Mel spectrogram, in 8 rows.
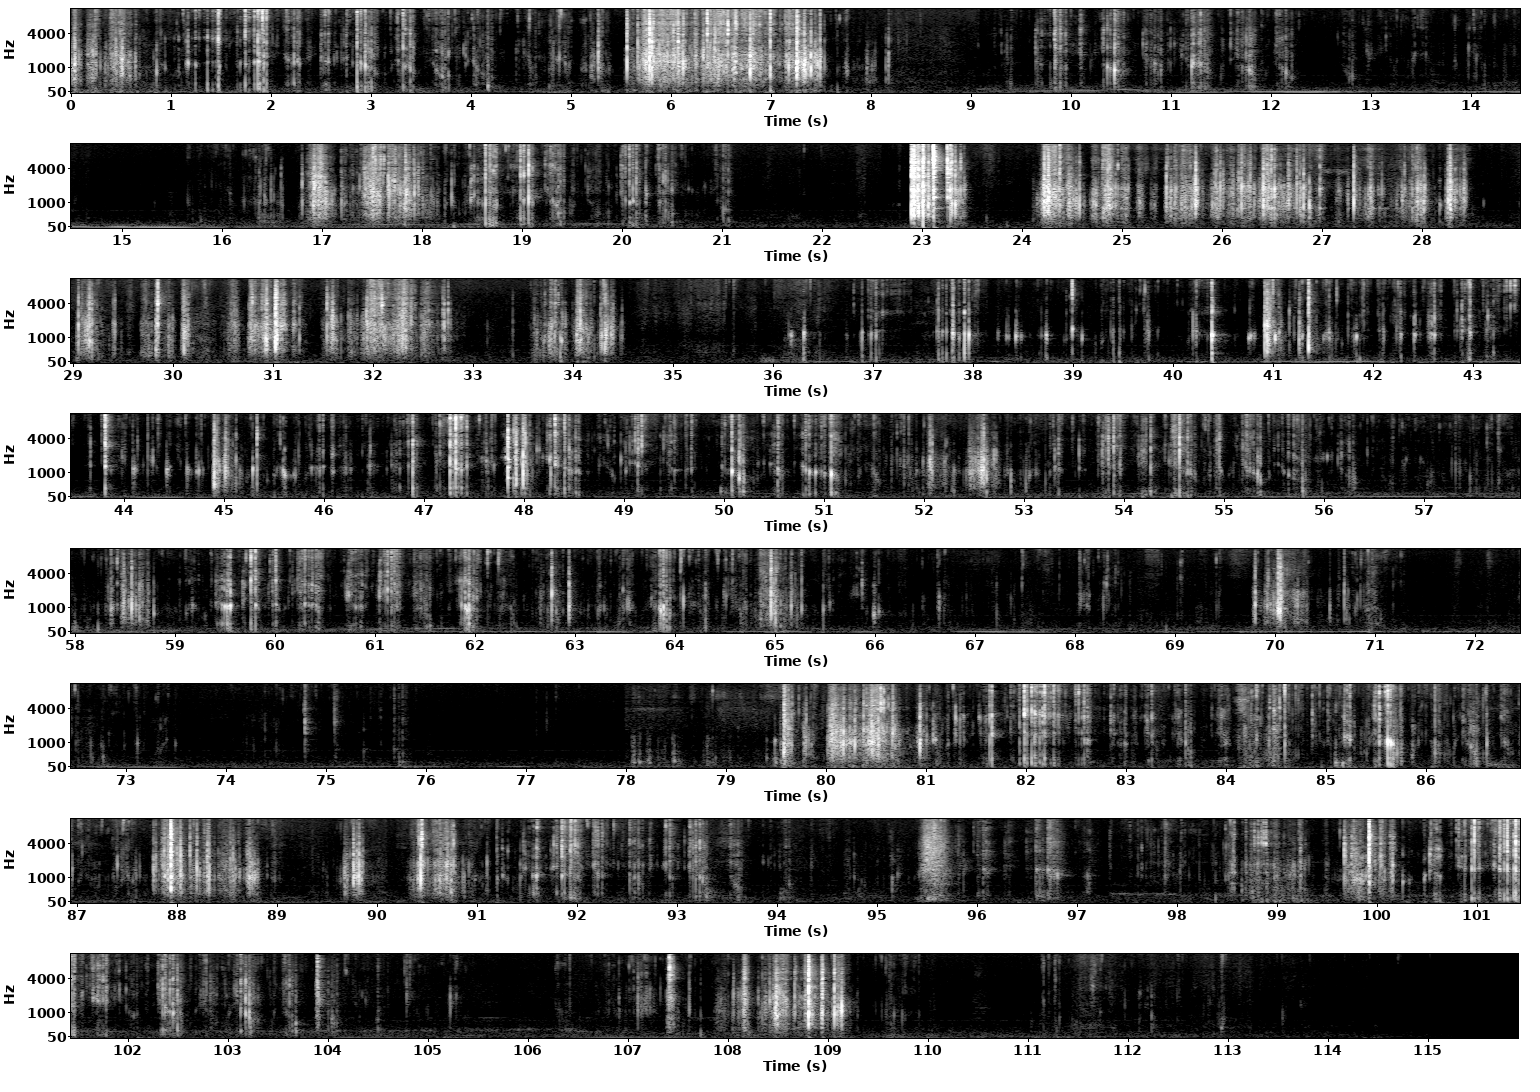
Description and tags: Soul Food 4
A nice black dachshund eating his chunks. His name called Soul and was recorded with the Zoom H4 at home
food, dog, dachshund, breakfast, chunks, kibbles, dinner, puppy, eat, eating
